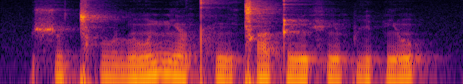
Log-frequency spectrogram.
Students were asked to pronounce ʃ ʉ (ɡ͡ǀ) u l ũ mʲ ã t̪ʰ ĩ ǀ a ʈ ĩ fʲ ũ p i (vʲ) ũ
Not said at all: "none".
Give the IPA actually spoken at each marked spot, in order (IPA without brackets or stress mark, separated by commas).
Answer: ǀʰ, pʲ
